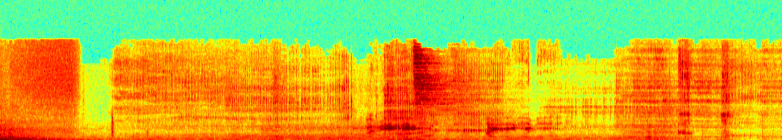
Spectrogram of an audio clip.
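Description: A boy snores softly in his sleep.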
